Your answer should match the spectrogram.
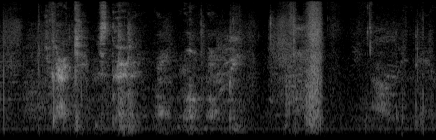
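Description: Whispering voices close to the microphone, in short breathy bursts.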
